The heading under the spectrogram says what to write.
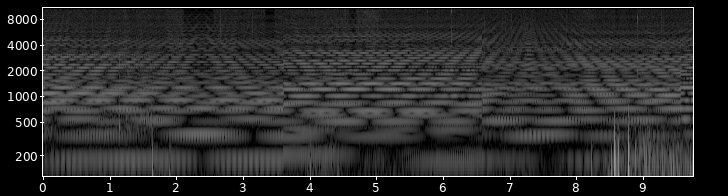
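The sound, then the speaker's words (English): A sustained synthesizer drone from oscillators one and four routed to the left and right outputs, with stacked steady harmonics, shifting pitch slightly a couple of times, ending in a brief louder noisy burst. No one speaks. “A little bit of a drone.”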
